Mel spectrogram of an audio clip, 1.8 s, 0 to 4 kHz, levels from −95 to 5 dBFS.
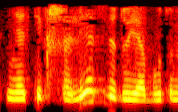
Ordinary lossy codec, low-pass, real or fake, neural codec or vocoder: MP3, 16 kbps; 3.6 kHz; real; none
